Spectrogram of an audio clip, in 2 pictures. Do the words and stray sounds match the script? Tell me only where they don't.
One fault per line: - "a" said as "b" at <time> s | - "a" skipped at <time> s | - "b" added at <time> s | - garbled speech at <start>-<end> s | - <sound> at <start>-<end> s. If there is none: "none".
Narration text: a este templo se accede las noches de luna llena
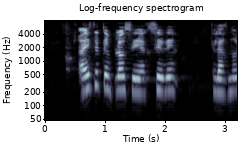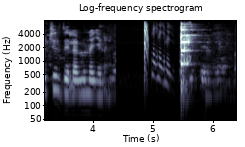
- chirp at 4.9-5.4 s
